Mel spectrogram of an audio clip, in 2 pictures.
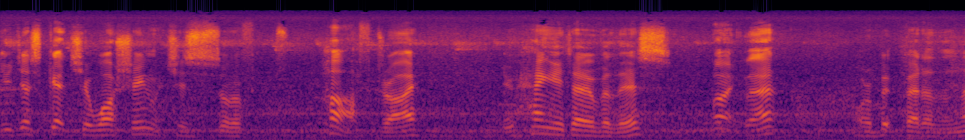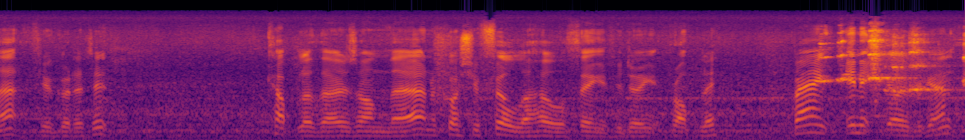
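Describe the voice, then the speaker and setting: Against noticeable background noise, a man talks at a fairly quick pace with ordinary pitch variation, the sound dry with no echo. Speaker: TV reporter. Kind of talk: tutorial.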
